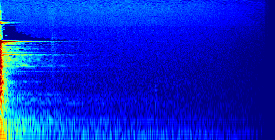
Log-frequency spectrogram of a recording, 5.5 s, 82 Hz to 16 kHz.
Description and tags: upright choiseul piano multisample recorded using zoom H4n
upright, multisample, choiseul, piano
